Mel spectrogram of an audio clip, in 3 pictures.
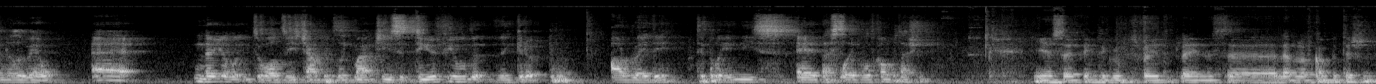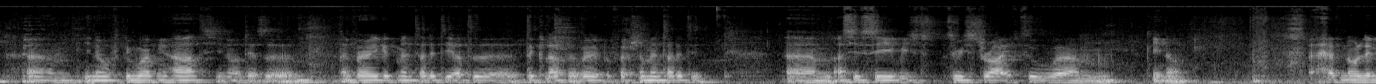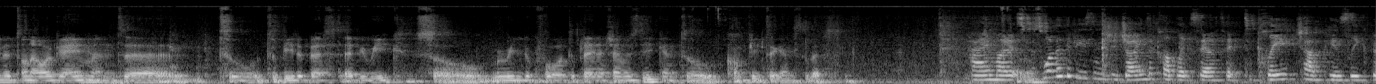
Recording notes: at a recent Celtic press conference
